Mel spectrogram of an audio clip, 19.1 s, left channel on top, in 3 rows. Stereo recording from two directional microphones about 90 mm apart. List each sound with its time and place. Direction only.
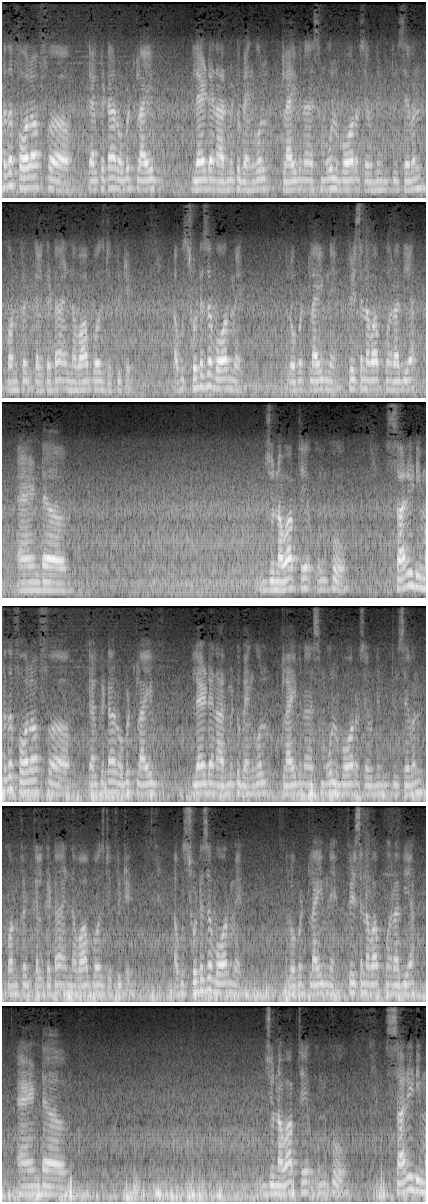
0.0 s speech: 40° right (ahead or behind)
2.9 s speech: 55° right (ahead or behind)
10.7 s speech: 40° right (ahead or behind); by 13.7 s 60° right (ahead or behind)
16.8 s speech: 50° right (ahead or behind)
